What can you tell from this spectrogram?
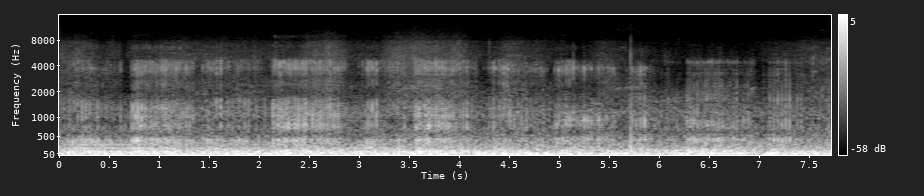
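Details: Two stray domestic cats, a dark and a light orange tabby pair, purring contentedly while being stroked; a steady low rumbling purr runs throughout with rhythmic breath pulses, plus faint rustling from handling.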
